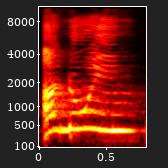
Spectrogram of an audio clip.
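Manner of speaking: high squawking parrot echo; high birdlike chorus. A narrator's reading. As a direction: squawk the words back like a mimicking bird. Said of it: "said the macaws together".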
